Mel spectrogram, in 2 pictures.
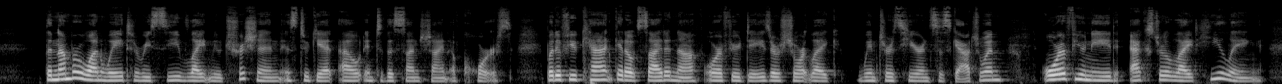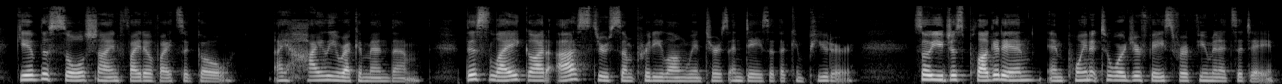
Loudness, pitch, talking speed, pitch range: -22 LUFS, 180 Hz, 200 wpm, 165-200 Hz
